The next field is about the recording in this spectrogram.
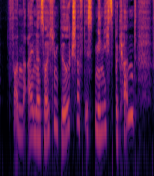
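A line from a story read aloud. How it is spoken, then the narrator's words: Shrill protest. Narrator (German): verwahrte sich mit schriller Stimme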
